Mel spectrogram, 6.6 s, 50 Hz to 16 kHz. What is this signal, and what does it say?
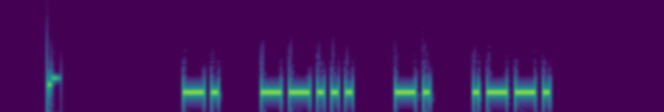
Morse code, heard as a keyed tone, about 17 wpm, spaced as for 12 wpm, 700 Hz. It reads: N7NP
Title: USA Call Signs - 4 Characters - 2x Character Spacing - 17wpm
